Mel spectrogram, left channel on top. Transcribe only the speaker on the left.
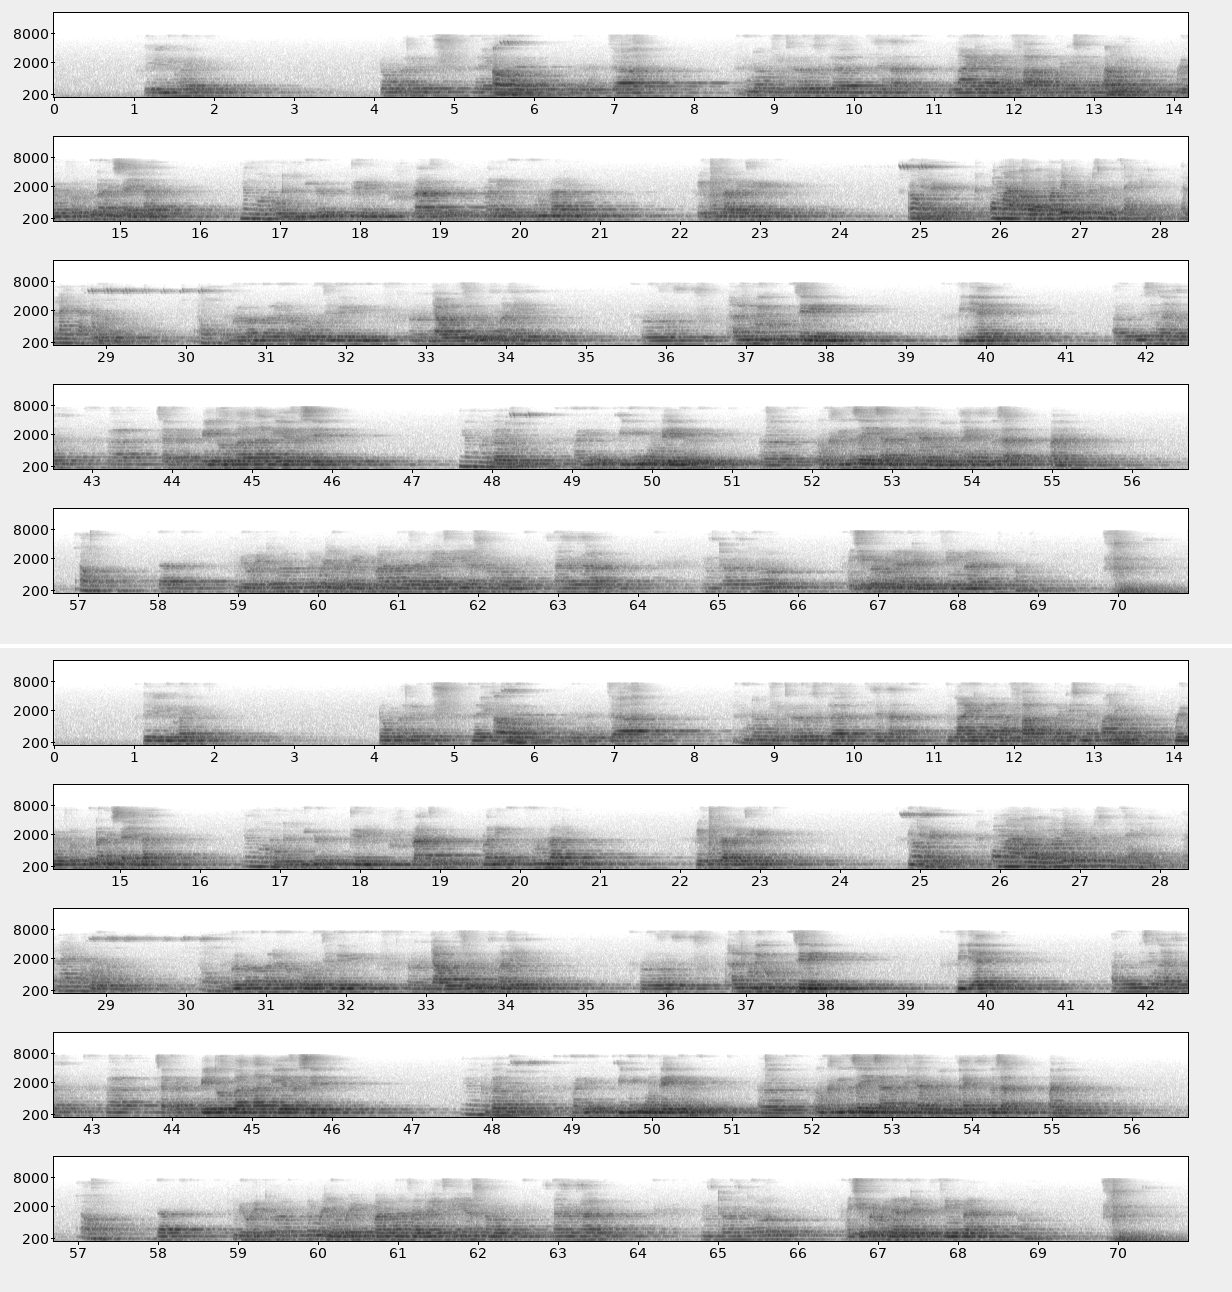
औ
औ
नंगौ नोंथां
औ अमा औ अमा बेद बेदरफोरजोंबो जायो लाइ
लाफाखौ औ
नंगौ
नोंथां
औ
औ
